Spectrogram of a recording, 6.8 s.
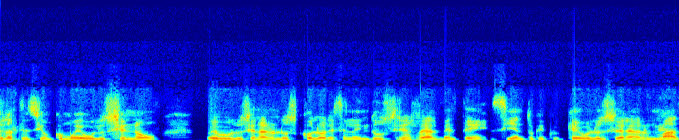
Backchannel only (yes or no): yes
